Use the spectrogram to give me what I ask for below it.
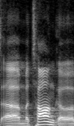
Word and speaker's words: Matango: Today we are discussing 1963's Matango. Am I pronouncing that correct? – Yes.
